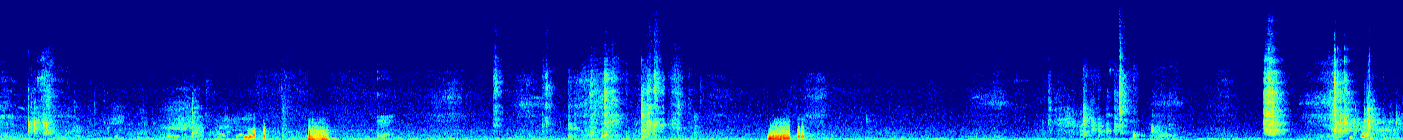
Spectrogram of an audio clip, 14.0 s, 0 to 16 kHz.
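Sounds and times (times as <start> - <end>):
dull thumps: 2.5 - 3.3
faint clicks and rustling: 10.4 - 11.9.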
